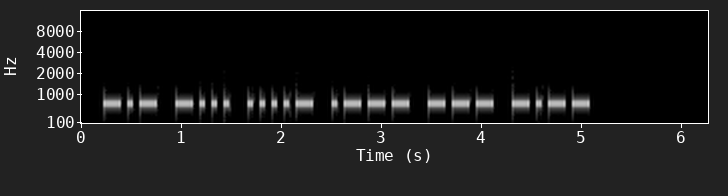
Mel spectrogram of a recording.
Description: Morse code, heard as a keyed tone, about 20 wpm, 700 Hz. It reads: KB4JOY
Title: 2023 POTA Activator Call Signs - 20wpm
